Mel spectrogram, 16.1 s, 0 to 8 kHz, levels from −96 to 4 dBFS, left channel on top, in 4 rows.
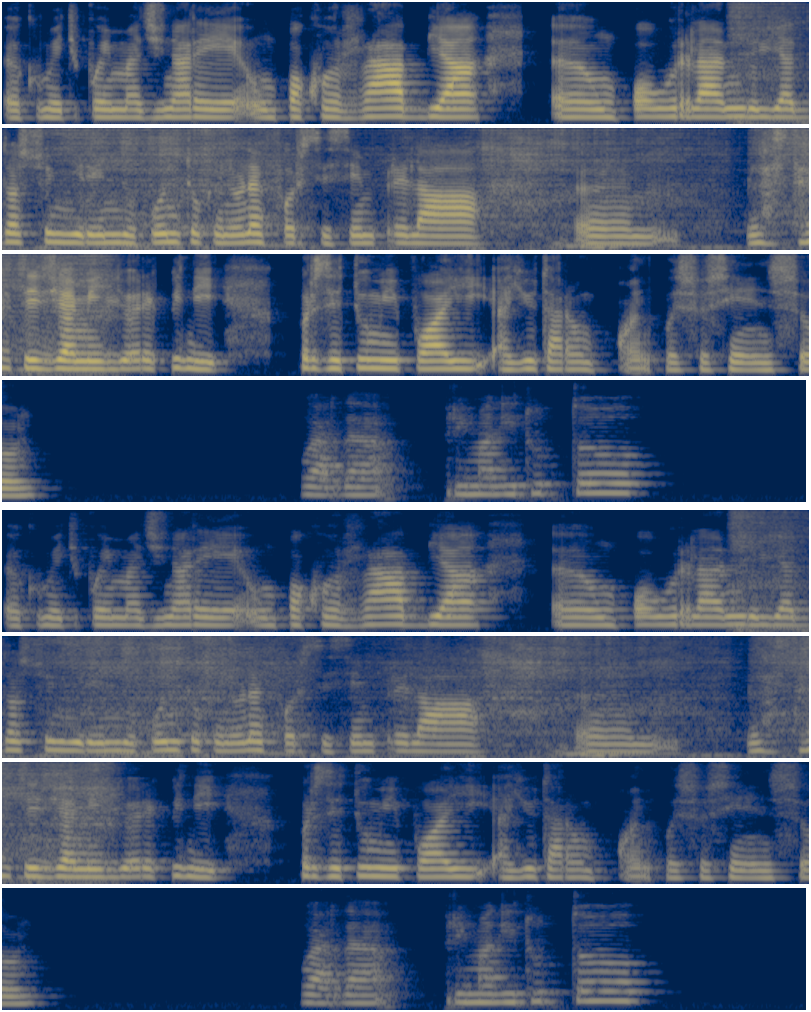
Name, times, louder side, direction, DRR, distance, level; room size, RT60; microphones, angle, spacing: voice 1, 0.0-7.4 7.8-12.3, left 6 dB, 60° left, 0.4 m, -30 dB
sound 1, 3.6-8.6, left 3 dB, 40° left, 2.9 m, -43 dB
voice 2, 13.6-14.0 14.3-15.2, equal, 10° right, 2.3 m, -40 dB
9.9 x 5.1 x 2.7 m
head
